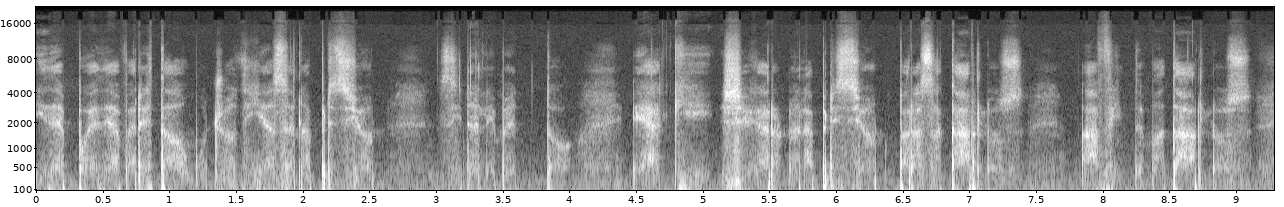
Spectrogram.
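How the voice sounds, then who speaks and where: A whisper at a fairly slow pace, with noticeable background noise behind it. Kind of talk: ASMR scripture reading. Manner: whispered.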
